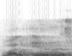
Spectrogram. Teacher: جن میں نون مشدد پہ غنہ ہے، آواز ناک کے بانسے میں لے جا کر چھپائیں گے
